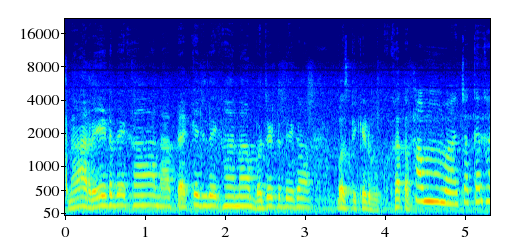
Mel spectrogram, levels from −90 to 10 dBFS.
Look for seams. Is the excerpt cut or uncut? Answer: cut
